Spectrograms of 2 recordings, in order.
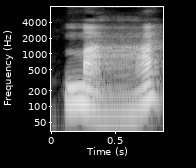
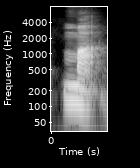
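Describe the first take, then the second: First: The pitch dips low and then comes up. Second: The syllable is short and light, without contour. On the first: It means a horse. "it's got a dip" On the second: It marks a question. "this neutral word here"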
